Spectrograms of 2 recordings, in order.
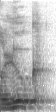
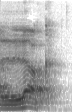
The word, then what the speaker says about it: look: pronunciation that we forget oh look a lot of people tend to go Luke can you take a look take a look versus take a look it's sort of an open puckered sound oh try it oh take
